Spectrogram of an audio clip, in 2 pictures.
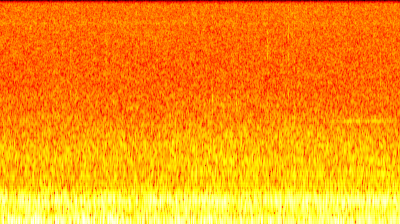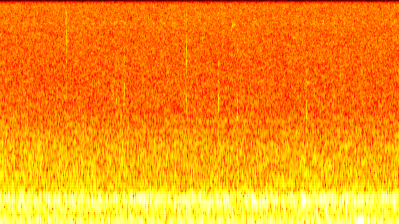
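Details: Steady low traffic or engine drone fills the background, and no animal calls can be picked out.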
